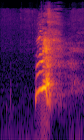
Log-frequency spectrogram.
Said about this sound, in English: I'm going to sneeze on my podcast.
